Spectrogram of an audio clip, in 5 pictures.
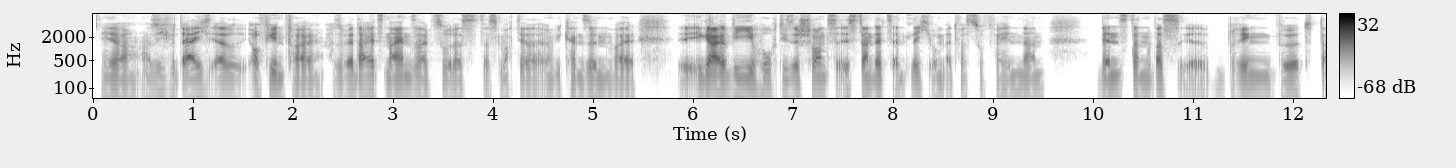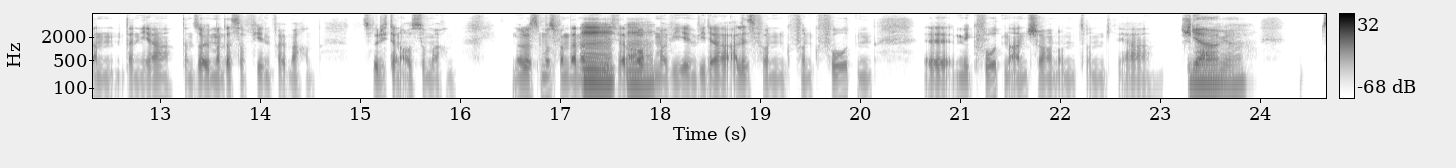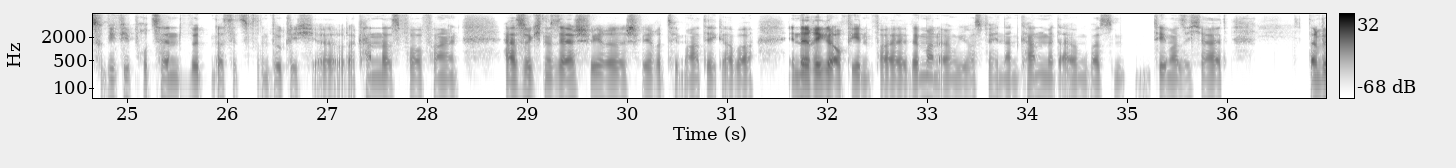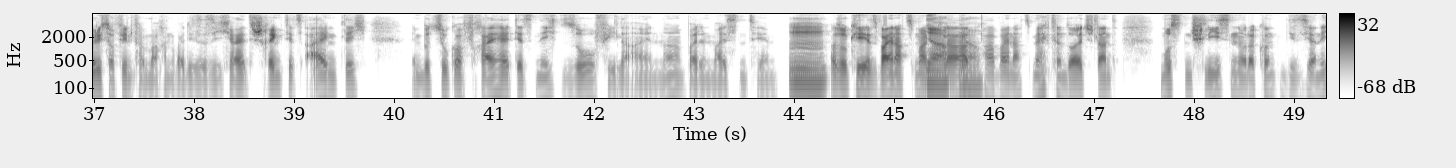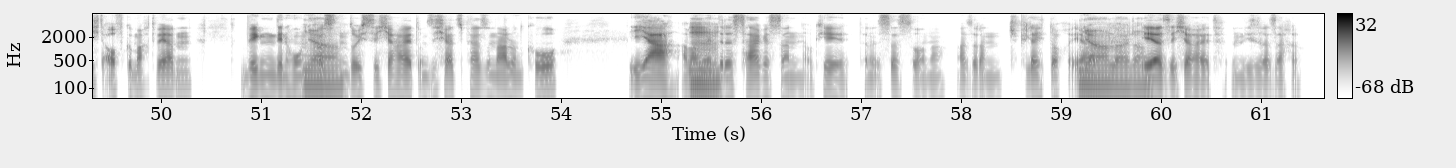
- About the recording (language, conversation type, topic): German, podcast, Mal ehrlich: Was ist dir wichtiger – Sicherheit oder Freiheit?
- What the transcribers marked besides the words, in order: none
